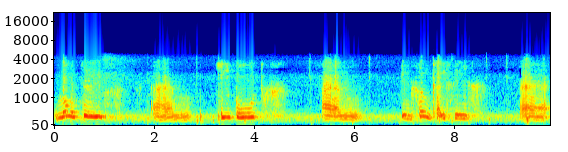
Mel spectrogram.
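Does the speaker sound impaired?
Yes: cerebral palsy; needs extra support at work, slow typer, dictates to support worker, needs help to drive.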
